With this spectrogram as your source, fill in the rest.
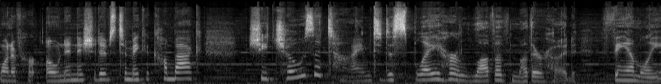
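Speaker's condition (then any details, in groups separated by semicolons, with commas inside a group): No condition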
